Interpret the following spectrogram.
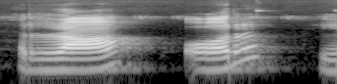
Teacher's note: अब आप कहेंगे दंतमूल क्या है, तो दंतमूल है हमारा दांत और मसूड़े। ओके, जिनका उच्चारण स्थान मसूड़ों से होता है उसे हम दंतमूल कहते हैं, और वो वर्ण है हमारे रा और ला।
